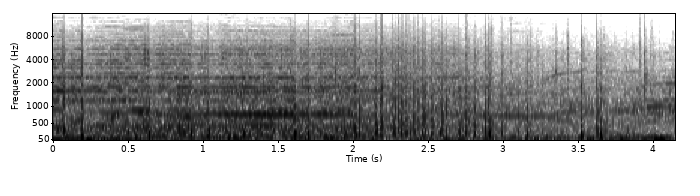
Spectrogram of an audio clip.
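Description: Aerial fireworks bursting overhead: a rapid, dense run of sharp bangs and crackles.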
